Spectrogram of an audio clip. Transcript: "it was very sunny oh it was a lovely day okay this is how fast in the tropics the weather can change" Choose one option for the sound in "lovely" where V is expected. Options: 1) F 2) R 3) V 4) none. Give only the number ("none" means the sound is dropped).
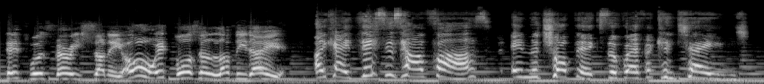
3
